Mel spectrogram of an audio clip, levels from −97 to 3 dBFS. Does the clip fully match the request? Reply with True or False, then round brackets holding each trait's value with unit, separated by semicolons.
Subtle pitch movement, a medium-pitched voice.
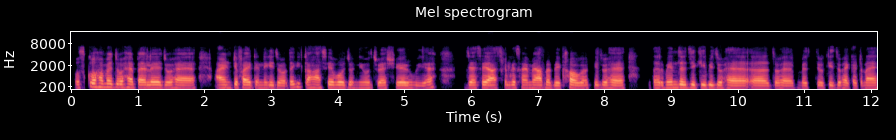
True (1.5 semitones; 145 Hz)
